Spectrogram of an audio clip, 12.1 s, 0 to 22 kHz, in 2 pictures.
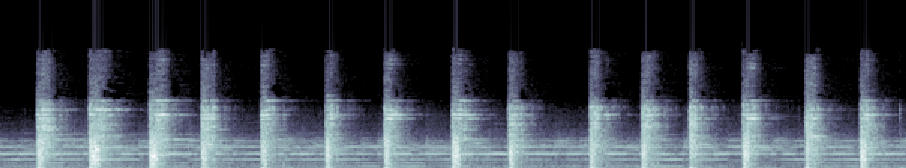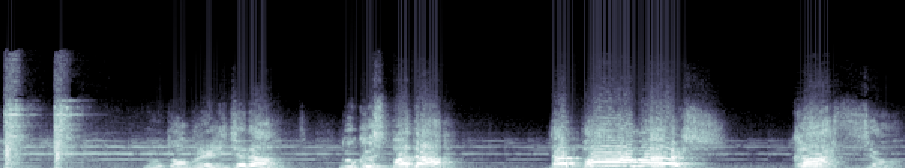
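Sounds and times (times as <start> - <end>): rapid metallic clangs: 0.0 - 6.8.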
